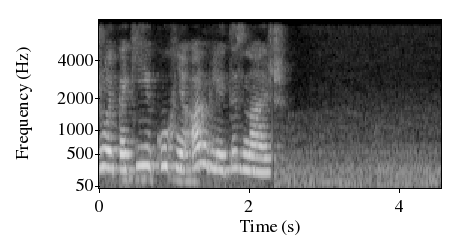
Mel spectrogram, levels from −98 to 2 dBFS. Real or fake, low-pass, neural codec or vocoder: real; 7.2 kHz; none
